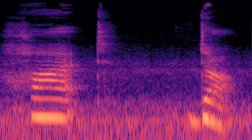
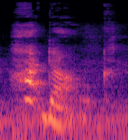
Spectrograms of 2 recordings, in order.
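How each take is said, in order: First: "Hot... dog" with a long gap; each part of "Hot dog" separate and stretched; split into syllables. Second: Said in the usual way. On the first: Shown as a demonstration. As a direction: say "Hot", pause, then "dog". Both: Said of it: "let's try hot dog".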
